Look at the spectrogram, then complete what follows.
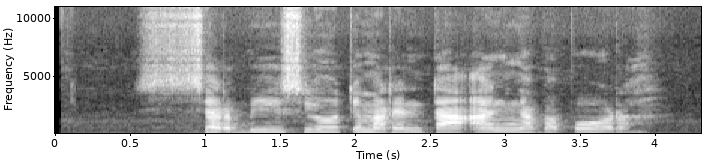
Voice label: Ilocano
